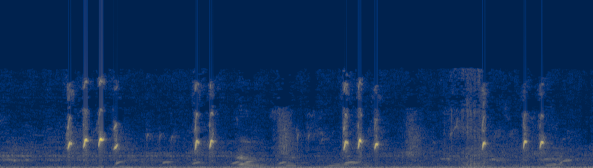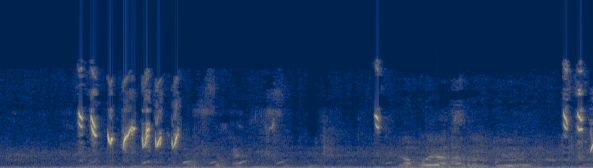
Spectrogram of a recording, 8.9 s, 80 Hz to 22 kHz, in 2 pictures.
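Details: European goldfinch in 2022 performing a calling song for motivating birds: bright chirps in pairs and triplets, then a busier twittering run around five seconds, softer lower warbled notes, and steady hum.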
